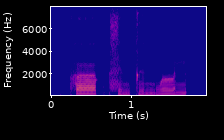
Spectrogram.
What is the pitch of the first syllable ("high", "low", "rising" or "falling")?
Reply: high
